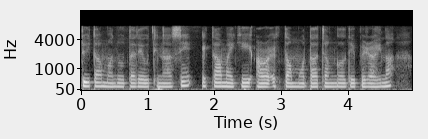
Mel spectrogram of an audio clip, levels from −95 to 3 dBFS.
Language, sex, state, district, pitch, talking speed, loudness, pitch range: Nagamese, female, Nagaland, Kohima, 165 Hz, 180 wpm, -18 LUFS, 160-175 Hz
